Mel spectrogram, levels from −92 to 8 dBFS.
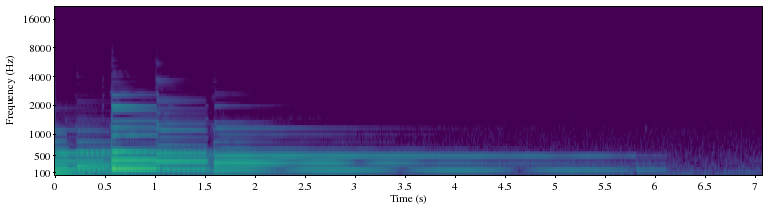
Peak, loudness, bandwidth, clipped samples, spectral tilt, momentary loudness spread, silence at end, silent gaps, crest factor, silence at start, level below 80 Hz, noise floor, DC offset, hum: -16 dBFS; -34 LUFS; 3.9 kHz; under 0.1%; -11 dB/octave; 27 LU; 1.2 s; none; 20 dB; 0 s; -66 dBFS; -68 dBFS; under 0.1%; none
